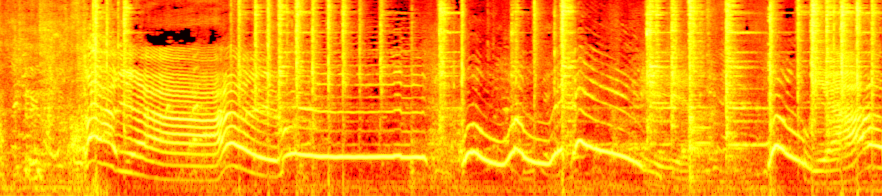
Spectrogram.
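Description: A metal spatula clicks and clangs against a hot grill.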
